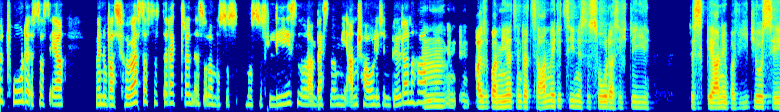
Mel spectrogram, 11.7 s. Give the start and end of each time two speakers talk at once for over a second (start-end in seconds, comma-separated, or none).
none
